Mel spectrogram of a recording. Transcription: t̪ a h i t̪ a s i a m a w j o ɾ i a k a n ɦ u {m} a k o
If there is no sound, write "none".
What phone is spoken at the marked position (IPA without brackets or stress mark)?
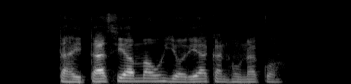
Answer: n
